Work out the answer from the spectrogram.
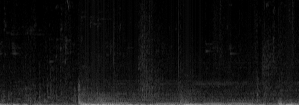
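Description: Hoof clip-clops from a horse-drawn carriage in a tabletop fantasy role-playing game scene, a few irregular hoof strikes over a steady low rumble with faint sustained tones, no voices.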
